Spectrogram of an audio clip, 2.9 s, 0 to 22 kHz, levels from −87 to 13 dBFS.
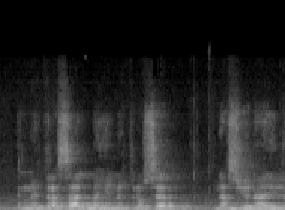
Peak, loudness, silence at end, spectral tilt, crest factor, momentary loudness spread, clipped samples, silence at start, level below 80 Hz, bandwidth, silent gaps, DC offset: -6 dBFS; -24 LUFS; 0 s; -5.5 dB/octave; 18 dB; 10 LU; under 0.1%; 0 s; -46 dBFS; 14 kHz; none; under 0.1%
